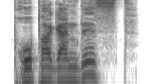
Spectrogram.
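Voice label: "Propagandist", German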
